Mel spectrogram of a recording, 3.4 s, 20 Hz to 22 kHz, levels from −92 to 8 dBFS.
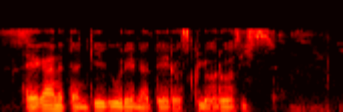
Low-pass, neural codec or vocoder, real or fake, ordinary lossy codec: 7.2 kHz; codec, 16 kHz, 16 kbps, FunCodec, trained on LibriTTS, 50 frames a second; fake; AAC, 48 kbps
